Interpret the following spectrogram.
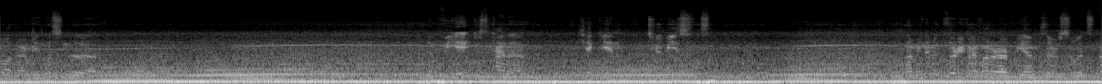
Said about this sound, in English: listen to the V8 just kind of kick in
